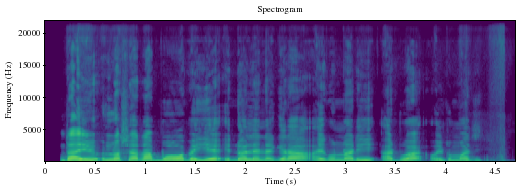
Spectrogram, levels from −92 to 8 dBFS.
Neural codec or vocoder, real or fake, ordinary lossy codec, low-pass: vocoder, 44.1 kHz, 128 mel bands every 256 samples, BigVGAN v2; fake; none; none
